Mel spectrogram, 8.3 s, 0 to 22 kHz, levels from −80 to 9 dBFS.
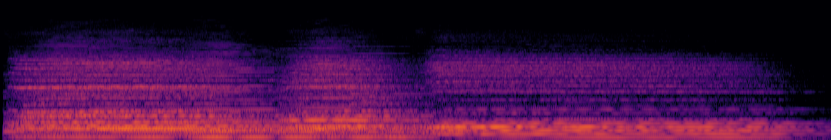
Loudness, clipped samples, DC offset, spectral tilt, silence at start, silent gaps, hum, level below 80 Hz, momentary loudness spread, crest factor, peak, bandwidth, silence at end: -28 LUFS; under 0.1%; under 0.1%; -6.5 dB/octave; 0.05 s; none; none; -60 dBFS; 9 LU; 16 dB; -12 dBFS; 13 kHz; 0 s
